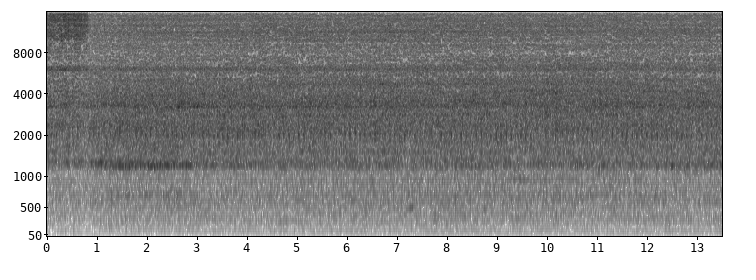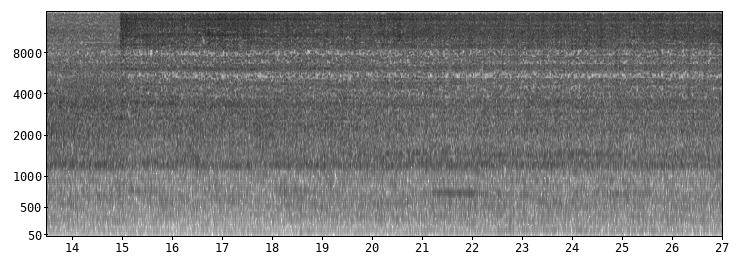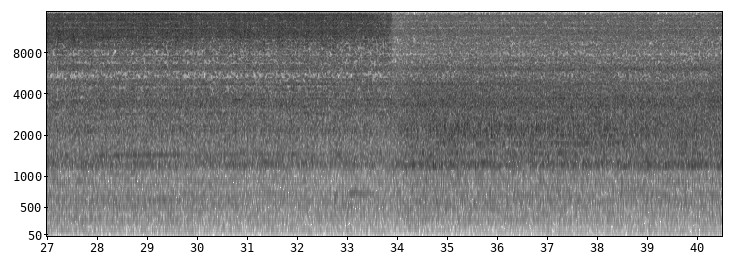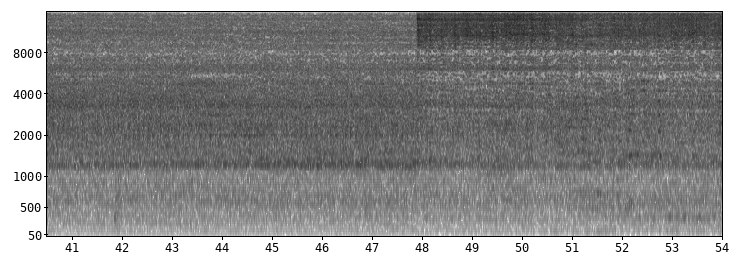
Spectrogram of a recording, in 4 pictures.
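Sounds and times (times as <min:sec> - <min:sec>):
sawmill machinery running: 0:00.0 - 0:54.0
harsh high hiss: 0:47.9 - 0:54.0.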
